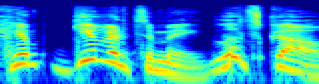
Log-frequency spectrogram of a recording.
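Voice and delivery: put-on annoyed tone. Retelling grabbing a woman's phone for a selfie, imitating own annoyed self. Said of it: "I was so annoyed".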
